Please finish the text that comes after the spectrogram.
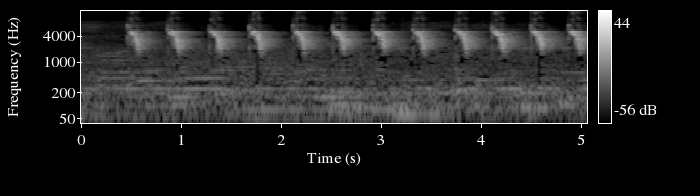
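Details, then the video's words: After a moment of quiet, the prenjak lumut prinia starts a regular train of buzzy descending chirps, about two and a half a second. It is a varied song for training caged birds and luring wild birds. "Suara Variasi prenjak lumut cocok buat masteran&pikat burung liar"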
